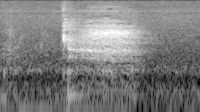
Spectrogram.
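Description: A woman drawing a breath: a soft, airy intake starting just over half a second in and fading within about a second.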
